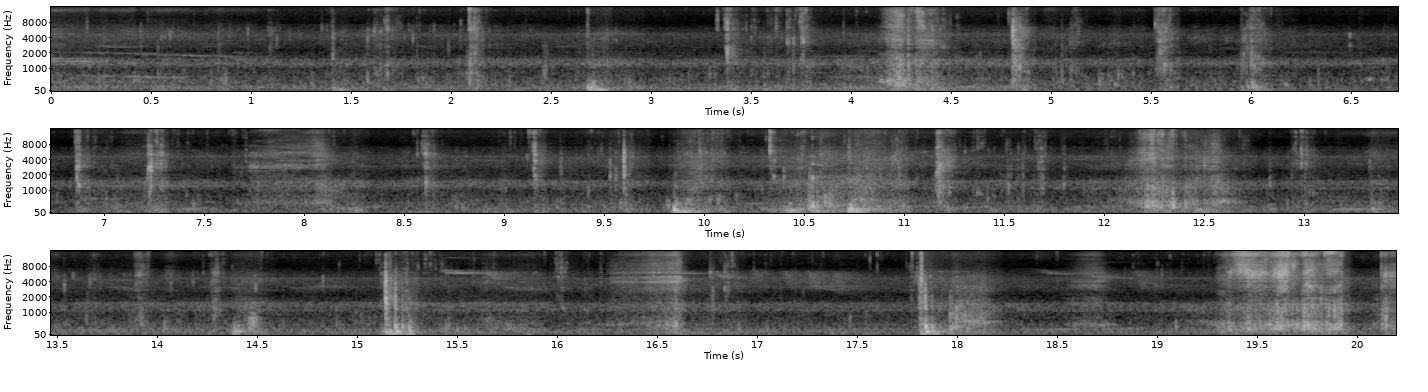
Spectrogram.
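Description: A person eating fish boiled with bamboo shoots: irregular crunches, bites and wet chewing smacks, about one or two a second, with a louder cluster near the end.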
